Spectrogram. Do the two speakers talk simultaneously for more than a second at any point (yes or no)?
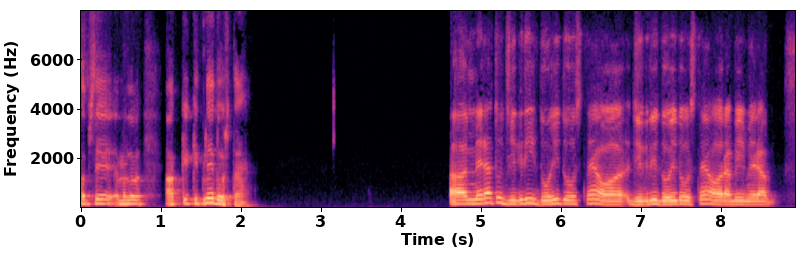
no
